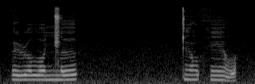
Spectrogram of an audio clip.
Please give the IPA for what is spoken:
əɭʏlˠʏ ŋ͡ǁə | ʈĩlˠhẽlˠ

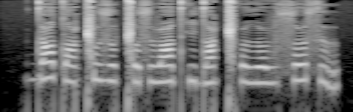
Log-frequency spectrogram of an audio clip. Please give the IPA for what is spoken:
d̪ɯ tˤiǁuzoǁos vɑt̪ʰi d̪ɑǁʰu ðˤuv sˤusɯ

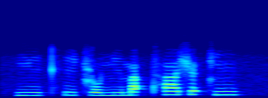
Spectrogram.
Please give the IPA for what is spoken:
ji˨ kʰi˨t͡ɕo˨ɲi˨mä˦ʔ tʰä˦ʃɛ˦ʔt͡ɕĩ˦

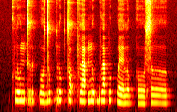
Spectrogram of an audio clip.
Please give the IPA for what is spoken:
kʰluː˧ntrɯ˨˩k̚poː˧ duː˥˩p̚ruː˥˩k̚ tɔ˥˩ʔpʰla˦˥ʔnu˥˩ʔ bɯ˥˩a̯pu˥˩k̚ wɛː˩˦lo˨˩k̚hoː˨˩ sɤː˧

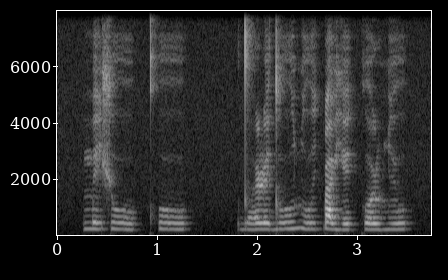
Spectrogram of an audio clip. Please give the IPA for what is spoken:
mei̯ʃuː | kʰuː | dʱɐɭeduː ʎuːi̯k͡pay̯ jekːoːɭ ʎʉu̯

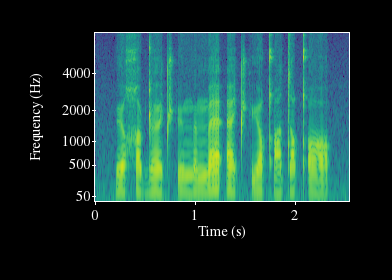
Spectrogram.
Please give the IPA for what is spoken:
ʉχɑɖœ t͡ʃʼʉmœmæ ʔæt͡ʃʼy qʼætœqʼɑ

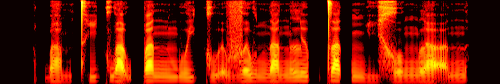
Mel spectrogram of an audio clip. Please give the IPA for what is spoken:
ɓa̤˨˩m t̪ʰi˨˦kwa̰˧˨wɓa˧n mu˧jkṵ˧˨ə̯ və˧wna˨˦n lɨ˦˥p̚t̪a˦˥t̚ɲi̤˨˩ ɣo˧ŋla̰˧˥n

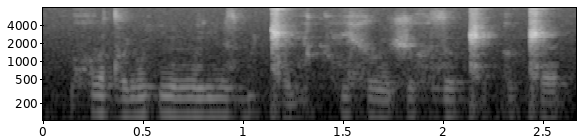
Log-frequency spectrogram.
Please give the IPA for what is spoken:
xʷadɤ jũt͡ʃnĩ ɲũznizbiɡ͡ǁa vʲɔt͡ʃfʲexɹẽ ʃɯx zɯǁi kɯǁɛ

